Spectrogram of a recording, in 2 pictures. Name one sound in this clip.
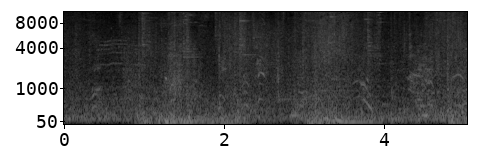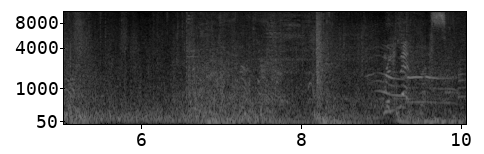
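Magic blasts and sword strikes crackle and clash in a fight.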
